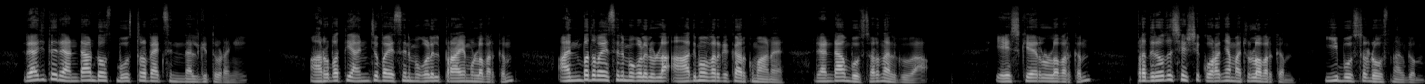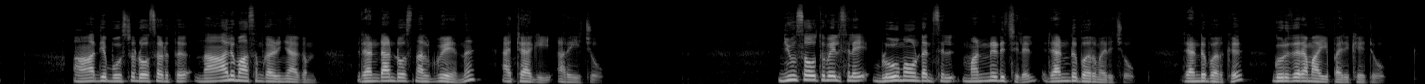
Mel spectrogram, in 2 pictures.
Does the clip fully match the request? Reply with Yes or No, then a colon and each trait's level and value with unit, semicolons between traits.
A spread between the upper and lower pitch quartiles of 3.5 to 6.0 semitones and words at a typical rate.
Yes: average, 4.4 semitones; average, 105 wpm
